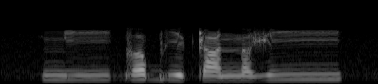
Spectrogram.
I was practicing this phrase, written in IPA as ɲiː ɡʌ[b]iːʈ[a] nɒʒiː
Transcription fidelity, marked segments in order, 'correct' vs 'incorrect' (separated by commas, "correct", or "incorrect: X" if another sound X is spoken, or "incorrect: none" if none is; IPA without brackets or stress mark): correct, incorrect: ɑ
